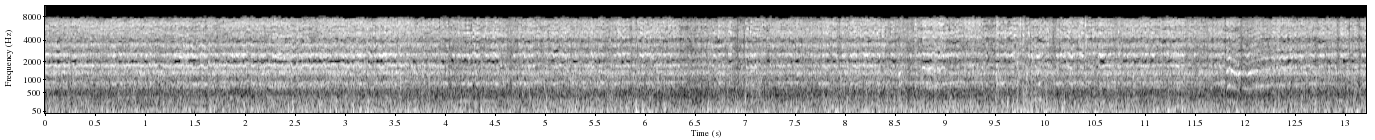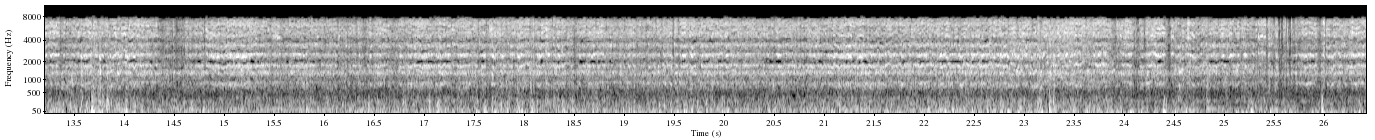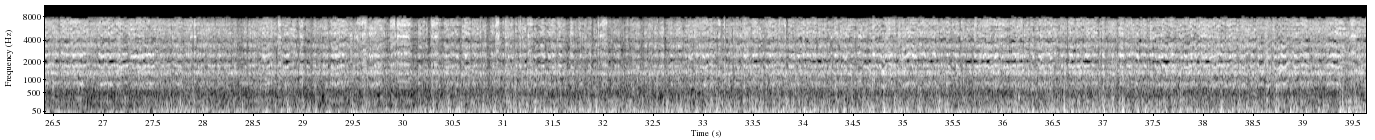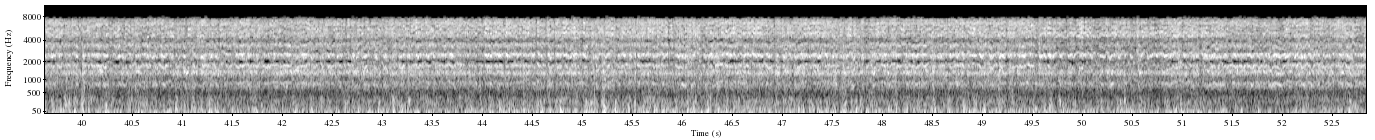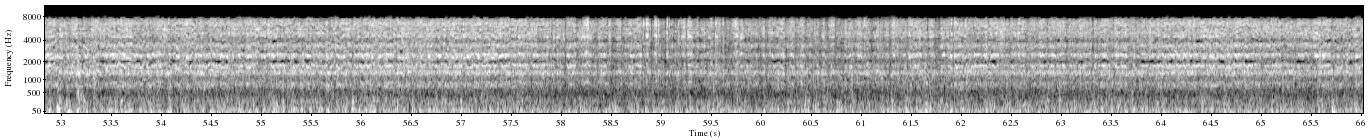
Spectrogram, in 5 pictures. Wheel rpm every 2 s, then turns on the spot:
220, 220, 230, 230, 230, 230, 220, 230, 230, 230, 230, 220, 230, 230, 230, 230, 230, 230, 230, 220, 220, 220, 230, 220, 220, 220, 220, 220, 210, 230, 230, 230, 220.
none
